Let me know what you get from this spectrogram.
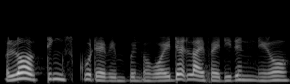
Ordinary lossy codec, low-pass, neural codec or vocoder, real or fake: none; 3.6 kHz; none; real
